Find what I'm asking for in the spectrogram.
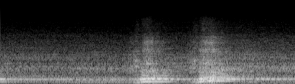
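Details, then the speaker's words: Chevrolet Camaro SS V8 at Copart: smooth idle, then two clean throttle blips that rise and fall with no knocks or rattles; the exhaust sounds fine, a normal rev. "yeah it's all right the exhaust is all right it's it's nothing to write home about"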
